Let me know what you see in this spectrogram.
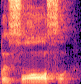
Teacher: قاف کو بھی ادا کریں گے اور یہ صاد ہیں ان کو بھی موٹا ادا کریں گے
